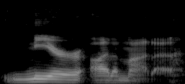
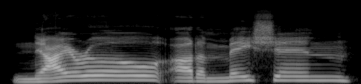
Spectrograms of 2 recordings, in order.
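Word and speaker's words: Nier: Automata: console - correct and I like the way you pronounced it but it's near automata I okay let me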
